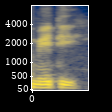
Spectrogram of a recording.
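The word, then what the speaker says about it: Métis: अ उनको कहते हैं मेटी ओ एम ई टी आई एस S silent तो उनके भी ऐसे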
